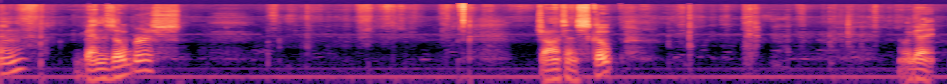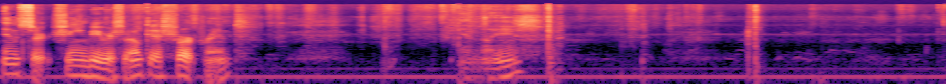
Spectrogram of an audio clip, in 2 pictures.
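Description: Trading cards rustle and slide against each other in a person's hands.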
